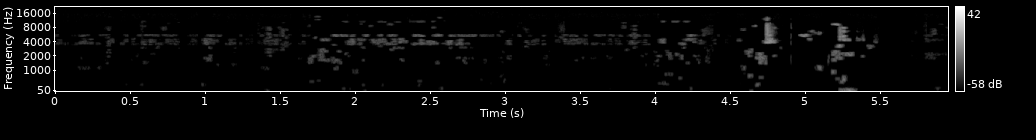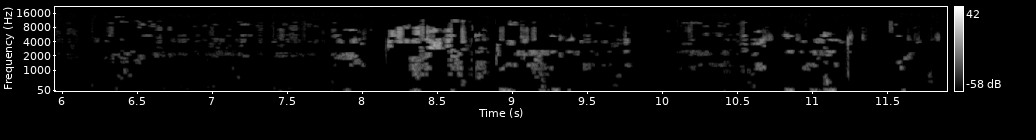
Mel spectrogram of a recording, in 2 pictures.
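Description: Light, tinkling video game music plays throughout.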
